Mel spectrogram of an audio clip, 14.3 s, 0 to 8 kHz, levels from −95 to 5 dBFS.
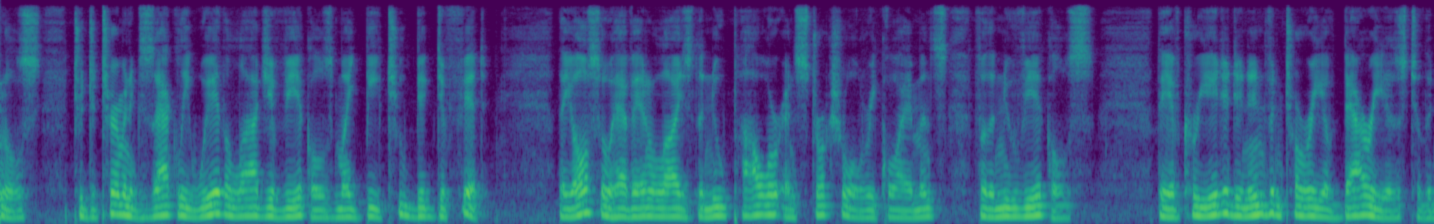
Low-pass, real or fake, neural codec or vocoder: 7.2 kHz; real; none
